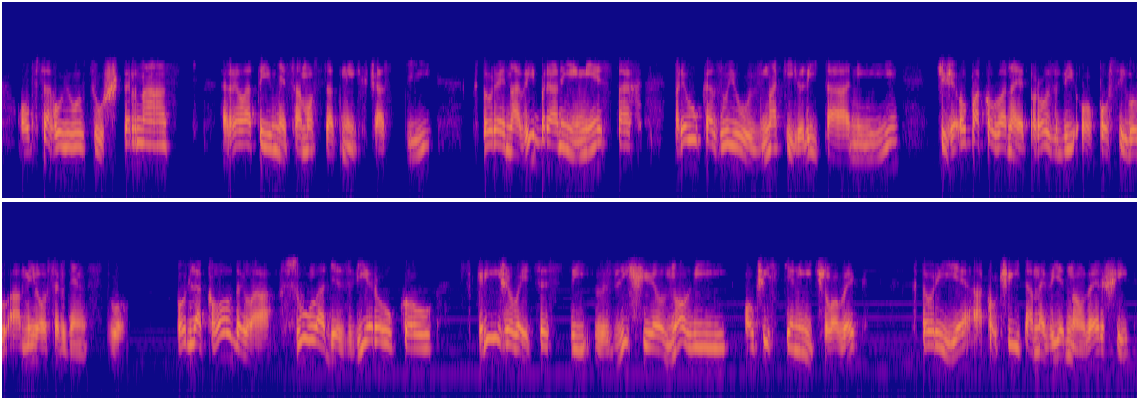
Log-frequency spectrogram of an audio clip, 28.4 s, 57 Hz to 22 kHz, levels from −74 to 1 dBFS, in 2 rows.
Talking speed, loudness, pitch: 80 wpm, -28 LUFS, 150 Hz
